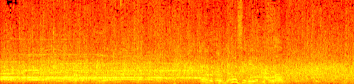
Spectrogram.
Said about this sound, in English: I love the way all the white people cheer for themselves getting thrown out of work.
